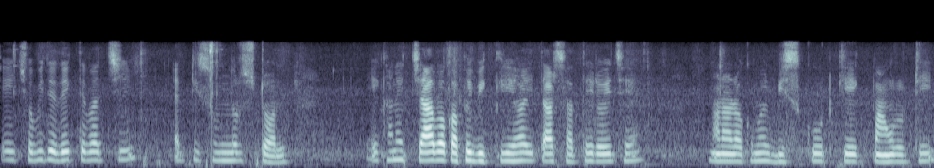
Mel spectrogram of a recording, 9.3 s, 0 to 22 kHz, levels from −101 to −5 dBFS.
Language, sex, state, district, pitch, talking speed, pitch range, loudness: Bengali, male, Jharkhand, Jamtara, 185 Hz, 135 wpm, 175-200 Hz, -22 LUFS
